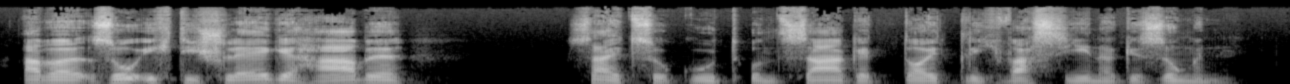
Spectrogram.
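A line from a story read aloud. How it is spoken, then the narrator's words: Sighing reply. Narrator (German): erwiderte Kohlenpeter seufzend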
